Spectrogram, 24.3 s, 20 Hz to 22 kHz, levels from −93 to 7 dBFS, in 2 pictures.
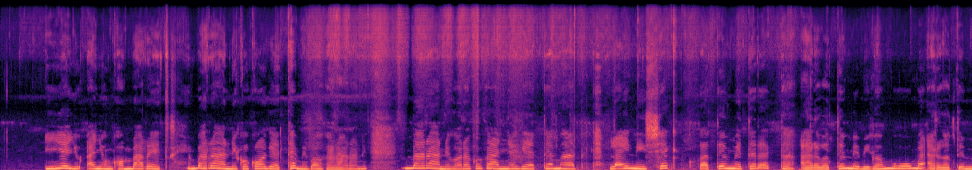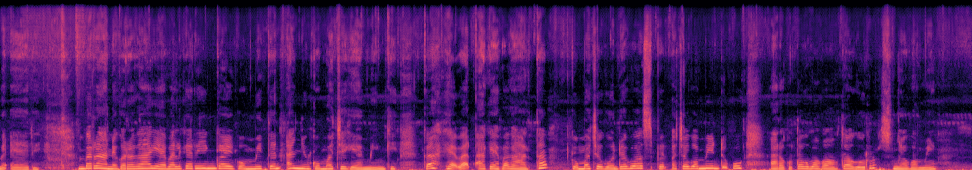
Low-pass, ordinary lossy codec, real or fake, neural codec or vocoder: none; none; fake; vocoder, 44.1 kHz, 128 mel bands every 512 samples, BigVGAN v2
